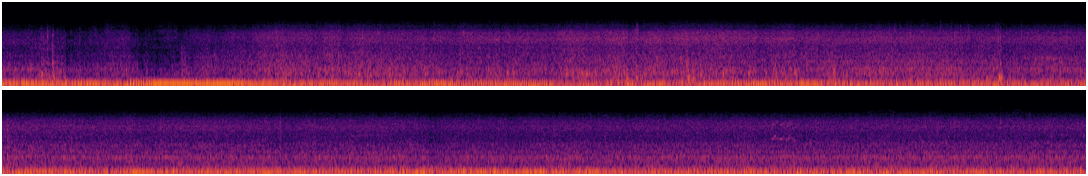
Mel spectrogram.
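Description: Off-road four-wheel-drive engine idling steadily, a little louder for the first few seconds, over a constant rush of outdoor noise.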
